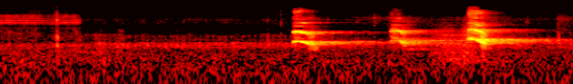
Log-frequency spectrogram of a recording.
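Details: A chital deer in grasslands near Kaladhungi, Uttarakhand, India, at dusk gives three sharp, shrill, high alarm calls in quick succession, each dropping slightly in pitch, reacting to unknown danger in tiger and leopard country.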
